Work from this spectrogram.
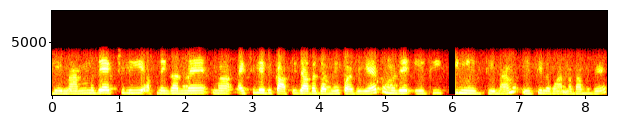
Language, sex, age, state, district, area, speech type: Hindi, female, 18-30, Madhya Pradesh, Chhindwara, urban, conversation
